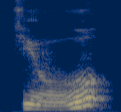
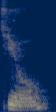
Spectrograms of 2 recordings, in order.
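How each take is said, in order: First: "ciu" drawn out, low dip then rise; long full third tone. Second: "ciu" short and low, no rise; low half third tone. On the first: Teacher allows a long nine alone, "ciu" dipping then rising. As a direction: stretch "ciu" down and back up. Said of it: "panjang nggak apa-apa". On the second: Teacher shows nine before ten, "ciu" low only. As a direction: stop "ciu" at the bottom of the dip. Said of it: "kita cukup, cukup sebutnya". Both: Shown as a demonstration.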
